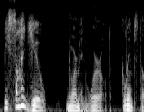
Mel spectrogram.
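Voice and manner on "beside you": high, quick-witted acted warning; urgent cry. A narrator's reading. Sarja shows Norman where the gun is, urgent high cry. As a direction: cry out a sharp prompt, pitch raised. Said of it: "cried the green man".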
